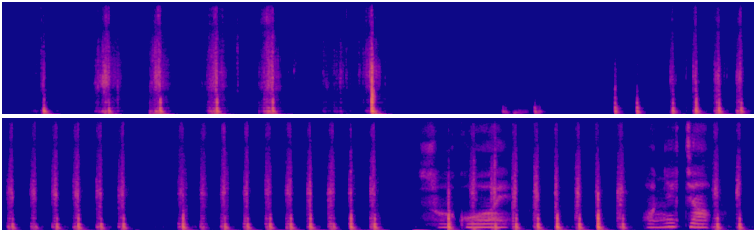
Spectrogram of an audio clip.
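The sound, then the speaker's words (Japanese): A knife chops an onion into small pieces on a board, making several runs of many quick, even, crisp taps separated by short pauses, fairly quiet against near silence. “お兄ちゃんは、玉ねぎを小さく切るの？”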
